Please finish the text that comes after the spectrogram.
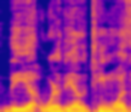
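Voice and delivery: ordinary talk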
